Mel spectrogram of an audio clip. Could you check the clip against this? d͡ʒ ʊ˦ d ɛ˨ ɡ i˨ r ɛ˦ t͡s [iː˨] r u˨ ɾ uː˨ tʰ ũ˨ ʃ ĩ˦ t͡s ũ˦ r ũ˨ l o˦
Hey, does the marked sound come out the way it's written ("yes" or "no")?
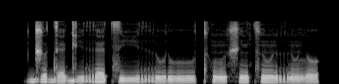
yes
